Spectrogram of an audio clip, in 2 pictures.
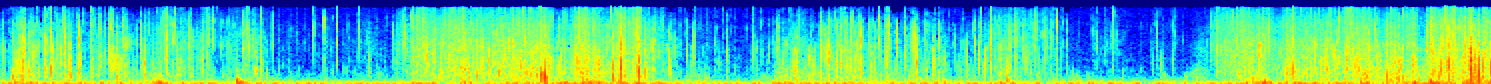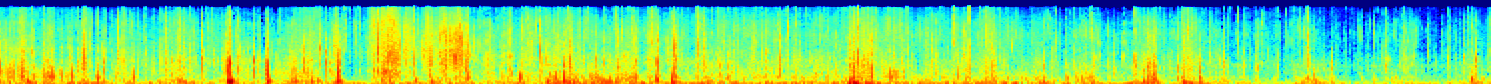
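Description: Clear plastic bubble wrap is bundled around a recorder while fingertips squeeze and pop the bubbles. Close crinkling and crunching runs throughout with sharp, dry pops, broken by brief quiet gaps early on. The popping grows denser and louder after the first six seconds.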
